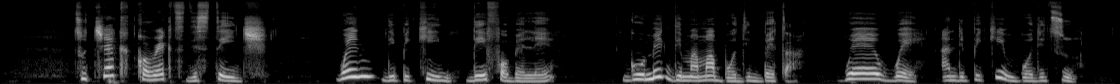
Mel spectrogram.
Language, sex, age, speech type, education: Nigerian Pidgin, female, 15-29, spontaneous, tertiary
